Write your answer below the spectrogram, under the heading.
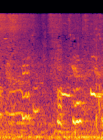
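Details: Rottweiler puppies at a breeding kennel in Hanoi, Vietnam, giving short high whimpering squeaks that bend up and down in brief bursts, over a low room hum and nearby human speech.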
